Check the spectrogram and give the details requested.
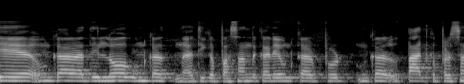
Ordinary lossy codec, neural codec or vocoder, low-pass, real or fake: none; none; none; real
